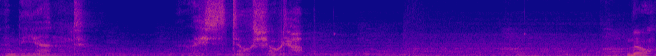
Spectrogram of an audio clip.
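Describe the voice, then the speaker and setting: A man's voice: deep voice, slow, music in the background. A man playing a resolute young warrior leader in a video game, solemn and earnest. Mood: urgent. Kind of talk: dramatic video game voice acting.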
